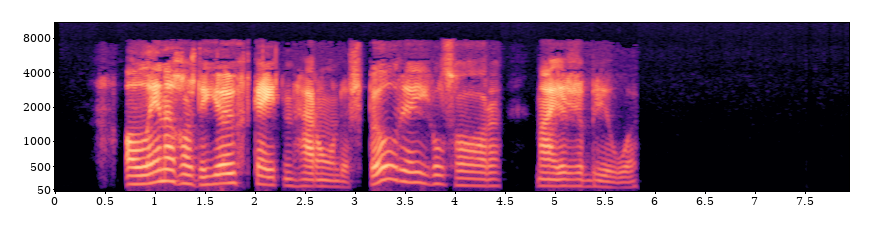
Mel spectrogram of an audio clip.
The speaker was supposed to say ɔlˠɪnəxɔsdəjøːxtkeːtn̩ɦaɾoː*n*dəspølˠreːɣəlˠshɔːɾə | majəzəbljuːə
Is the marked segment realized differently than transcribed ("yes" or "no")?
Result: no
